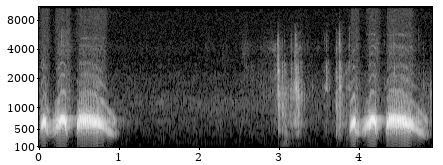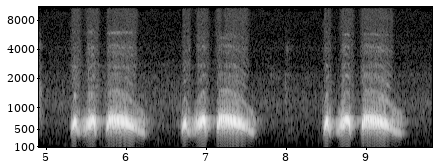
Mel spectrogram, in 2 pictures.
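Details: Zebra dove from Thailand singing in the Thai style called liw tan, praised for its wild-type voice: staccato cooing phrases of clipped notes that end in a longer falling coo, five phrases with a silent gap broken by faint clicks.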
